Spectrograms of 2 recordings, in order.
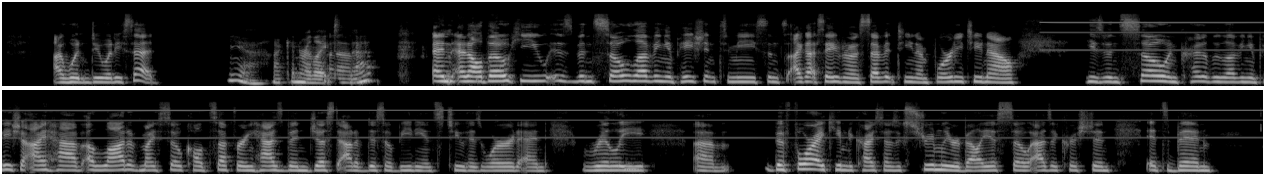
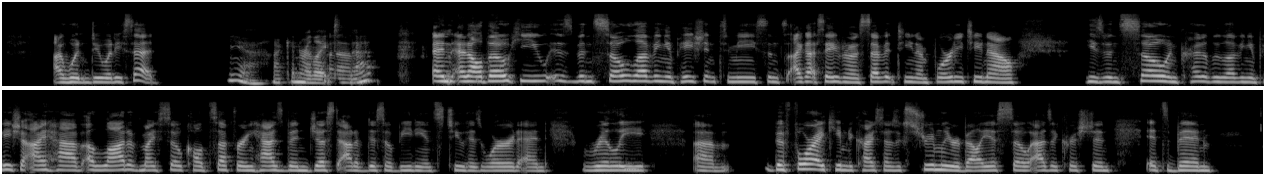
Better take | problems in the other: second | high-pitched whine; loud; from 10 s on; 8 kHz, 10 dB below the speech

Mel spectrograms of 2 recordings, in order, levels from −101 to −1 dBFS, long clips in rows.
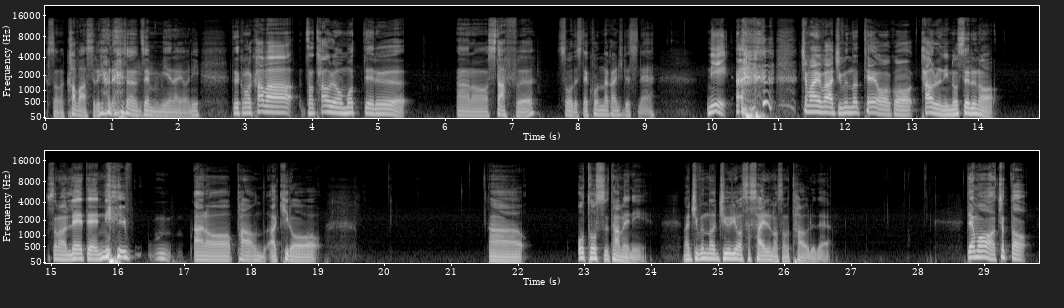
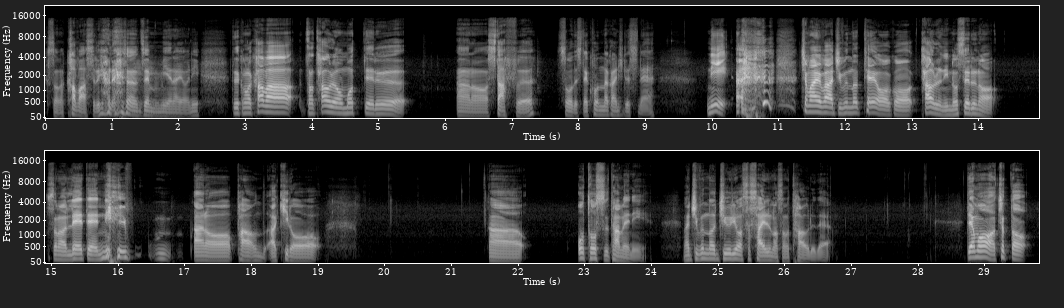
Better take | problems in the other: first | thin; very; fading below 600 Hz

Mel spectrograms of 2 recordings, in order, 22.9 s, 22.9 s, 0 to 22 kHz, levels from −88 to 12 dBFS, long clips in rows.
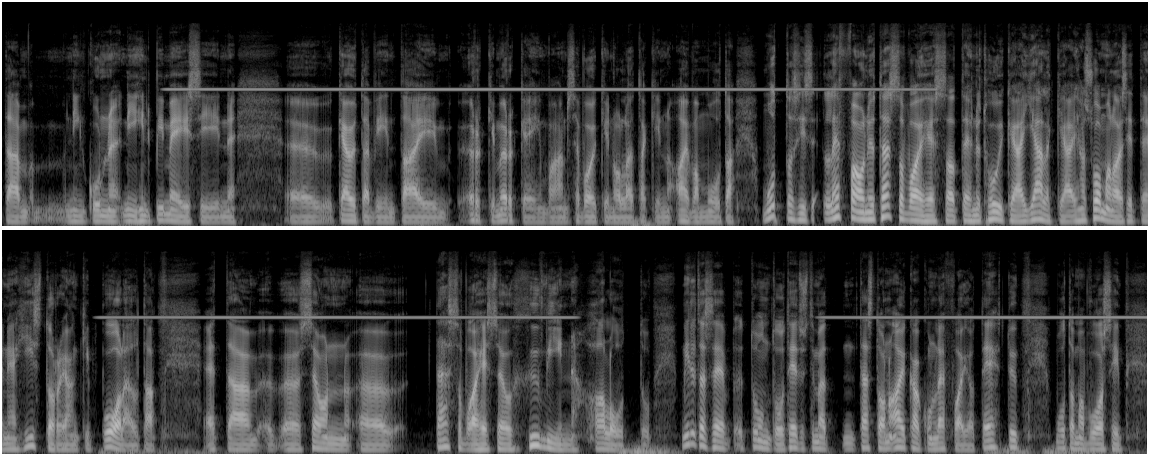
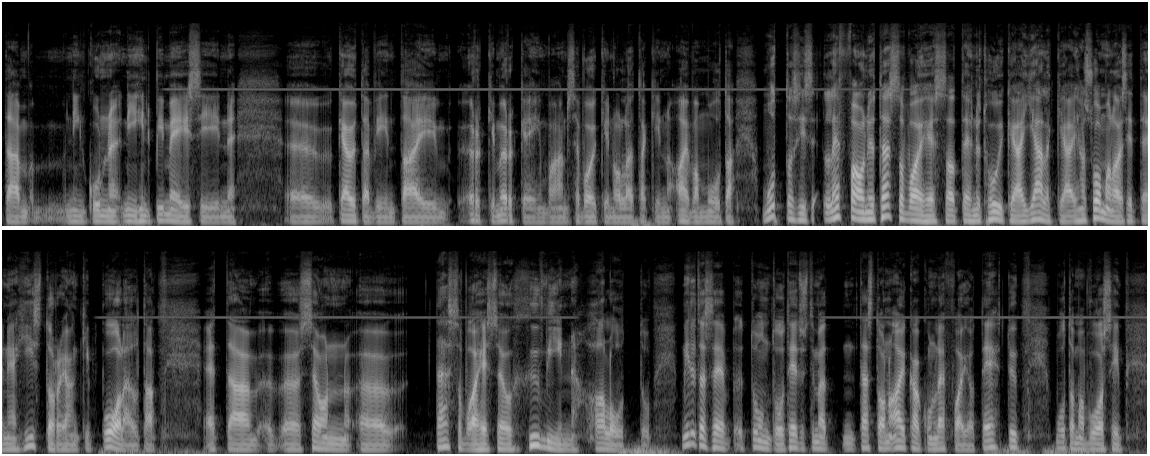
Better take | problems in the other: second | high-pitched whine; loud; from 1.5 to 9.5 s, from 12 to 17 s and from 20 s on; 4.5 kHz, 7 dB below the speech; faint in the second

